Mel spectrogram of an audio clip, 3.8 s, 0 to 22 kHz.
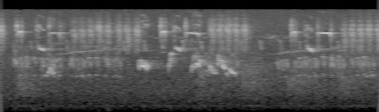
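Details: Red-whiskered bulbul used as a lure bird during trapping, recorded 14 March 2017: short whistled, slurred notes around mid-high pitch in quick bursts, with constant buzzing insect chirps above.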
